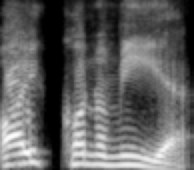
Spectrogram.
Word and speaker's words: oikonomia: A palavra economia vem de uma palavra grega, é como eu estou pronunciando, oiko, O-I-K-O, N-O-M-I-A, oikonomia.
